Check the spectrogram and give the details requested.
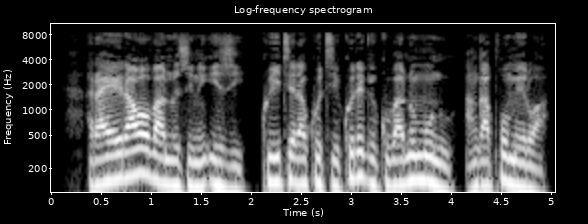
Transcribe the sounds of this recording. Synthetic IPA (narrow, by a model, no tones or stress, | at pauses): raiɾawoʋan̤uʐin̤uiʐikuitiɾakutikuɾe̞ɡʱekuʋano̞mun̤uaŋɡapʰo̞me̞ːrwa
